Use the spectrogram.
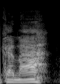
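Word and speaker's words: Caná: parte de el domingo la boda de can de Cana tiene acento en la a verdad Lee Juan 2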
